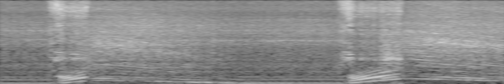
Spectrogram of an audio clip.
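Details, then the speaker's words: Daihatsu Dabbab (Hijet) with electronic throttle body, refitted with old sensor: two throttle blips, then the idle hangs raised and slightly wavering instead of settling because the throttle plate is not fully closing and needs pressing shut. "अभी फिर भी देखि स् थोड़ा ज्यादा ही है दरवाजे को थोड़ा सही से दबा के रखना पड़ेगा"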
